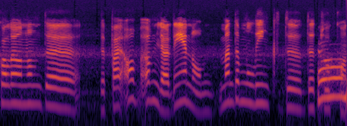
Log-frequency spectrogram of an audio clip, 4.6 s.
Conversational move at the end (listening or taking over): taking over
